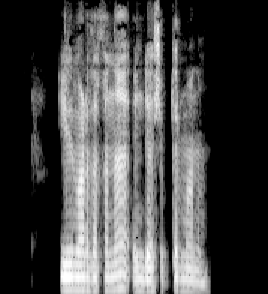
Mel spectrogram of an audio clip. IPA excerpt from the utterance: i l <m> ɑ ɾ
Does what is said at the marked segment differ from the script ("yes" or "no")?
no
